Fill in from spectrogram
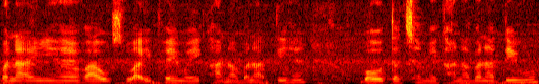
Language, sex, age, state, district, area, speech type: Hindi, female, 18-30, Uttar Pradesh, Ghazipur, urban, spontaneous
